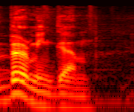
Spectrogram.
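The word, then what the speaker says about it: Birmingham: Όπως δεν προφέρεται το Χου και στο Μπέρμιγχαμ που λέμε εμείς. Είναι Μπέρμιγχαμ. – Γκάμ, ναι. – Δεν υπάρχει Χου στα αγγλικά.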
